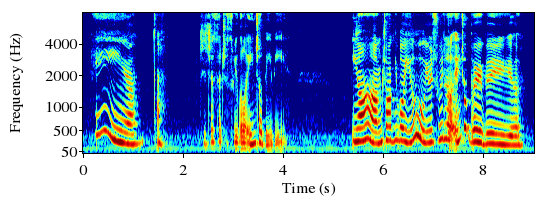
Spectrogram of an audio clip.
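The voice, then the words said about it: Cutesy voice for talking to dog. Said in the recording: “in my dog voice”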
